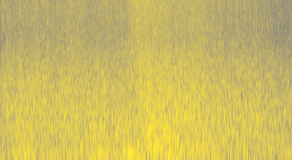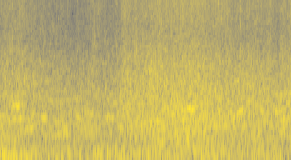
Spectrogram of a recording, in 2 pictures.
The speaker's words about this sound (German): Die blaue Röhre spült den nächsten ins Nichtschwimmerbecken oder auch zwei oder drei. Kettenrutschen. Wasser schäumt, klatscht über dem nächsten Kopf zusammen. Untertauchen.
